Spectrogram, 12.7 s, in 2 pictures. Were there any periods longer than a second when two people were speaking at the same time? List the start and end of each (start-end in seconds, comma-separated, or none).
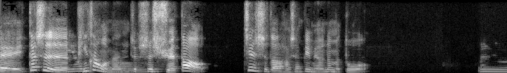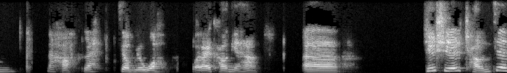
0.8-2.0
